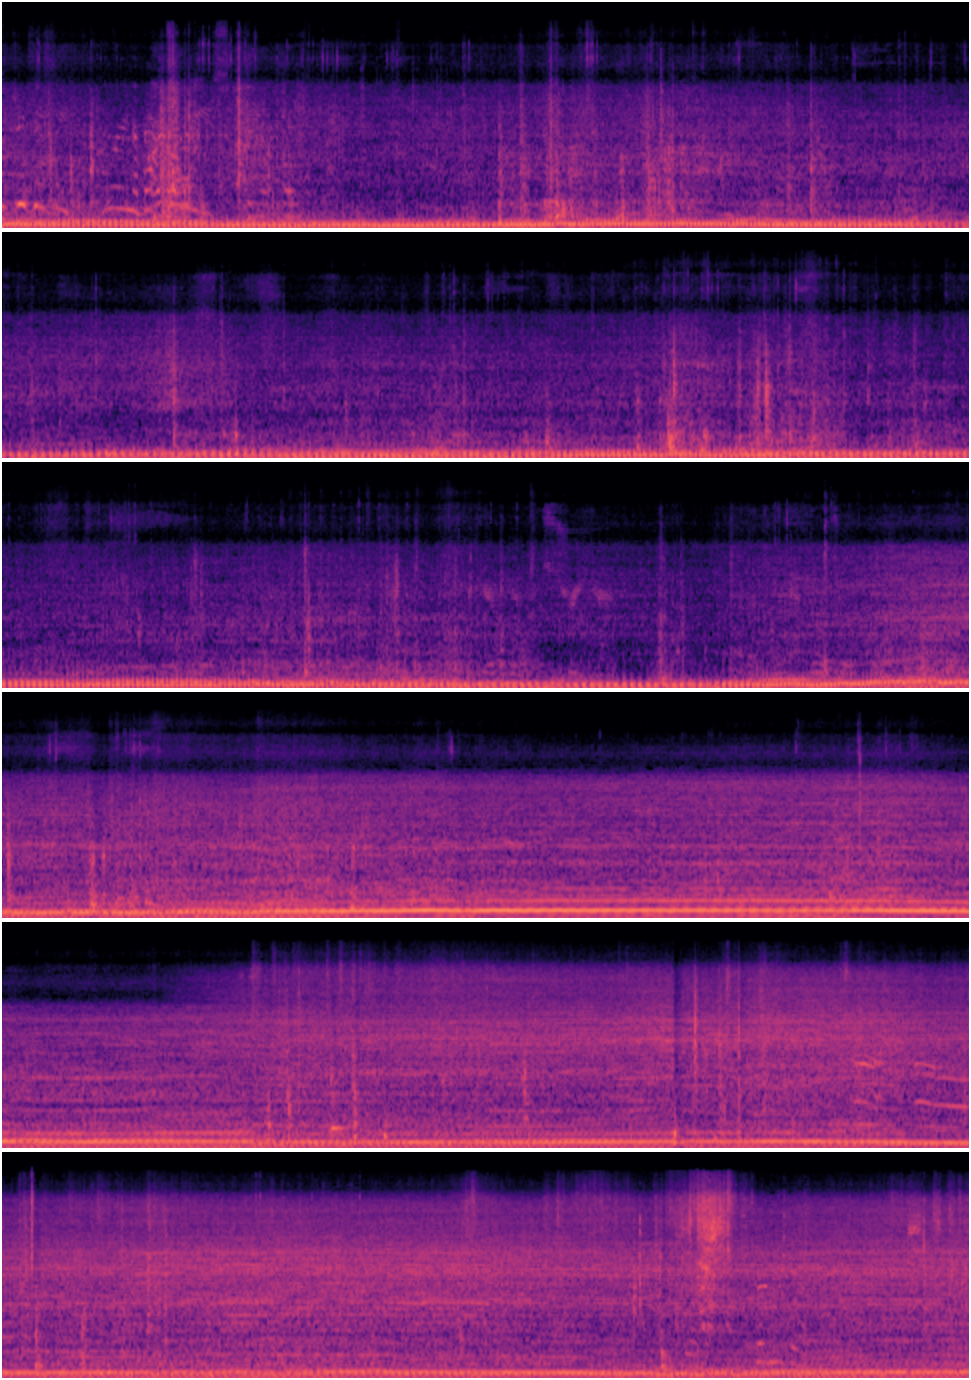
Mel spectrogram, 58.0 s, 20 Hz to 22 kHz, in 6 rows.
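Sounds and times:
rocks and chassis clattering: 0:00.0 - 0:58.0
utility vehicle engine running: 0:00.0 - 0:58.0.

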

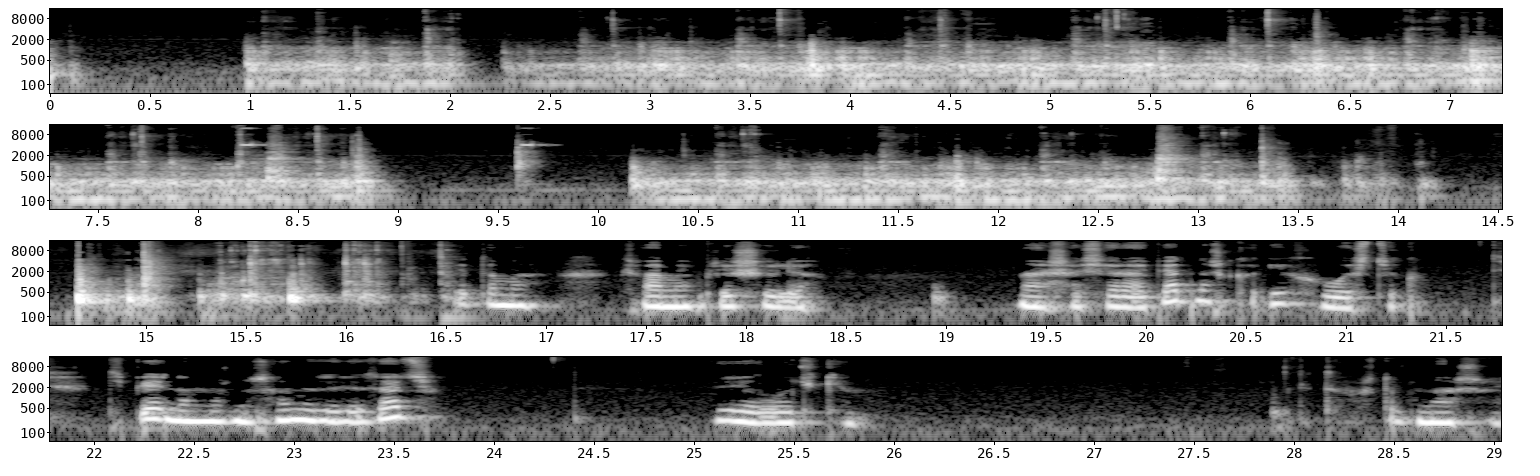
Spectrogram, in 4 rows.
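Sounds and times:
sewing machine stitching: 0:01.0 - 0:09.0, 0:10.2 - 0:14.1.

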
